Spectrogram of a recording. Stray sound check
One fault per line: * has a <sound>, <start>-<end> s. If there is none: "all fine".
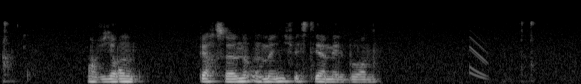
* has a chirp, 4.7-4.9 s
